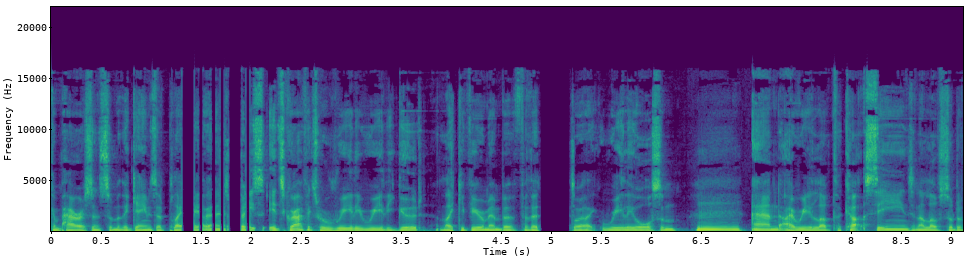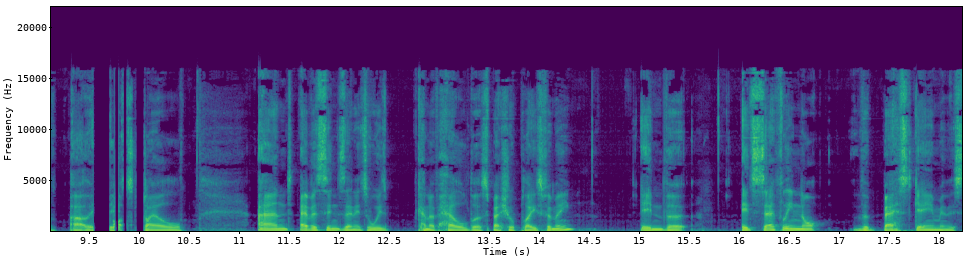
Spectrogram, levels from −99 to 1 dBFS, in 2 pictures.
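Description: Speech broken by digital broadcast dropouts at 1.30–2.04 s (after "of the games I've"), 4.89–5.24 s and 9.54–10.10 s: the receiver mutes clean to silence, in short scattered holes in the first and third, not the smeared, warbling fill of packet-loss concealment.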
